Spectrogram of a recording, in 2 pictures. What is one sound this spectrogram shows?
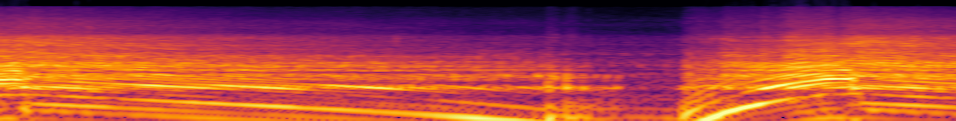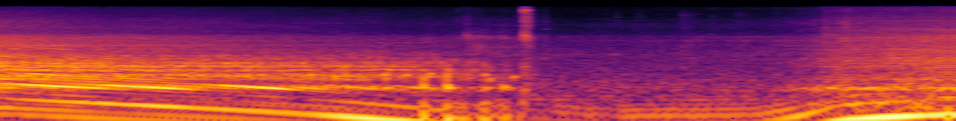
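A car engine revs hard and drops again with a loud exhaust roar.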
